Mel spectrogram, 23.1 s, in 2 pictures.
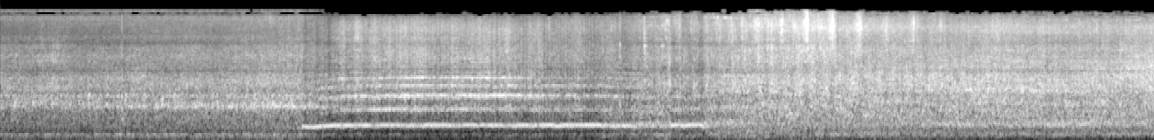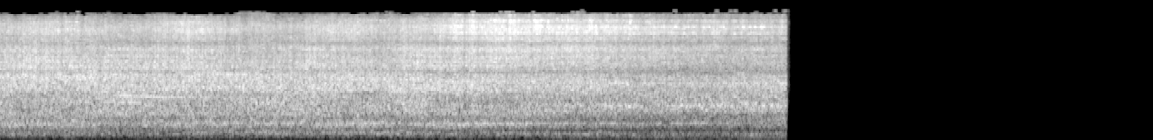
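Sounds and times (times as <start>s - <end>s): train wheels rushing on rails: 0.0s - 19.4s.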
